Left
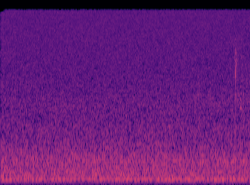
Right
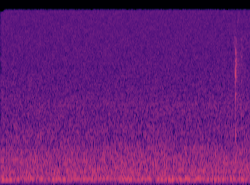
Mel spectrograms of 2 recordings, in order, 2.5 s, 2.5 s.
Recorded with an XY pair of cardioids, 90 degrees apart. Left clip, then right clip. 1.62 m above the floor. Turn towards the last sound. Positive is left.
No sound to turn to.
